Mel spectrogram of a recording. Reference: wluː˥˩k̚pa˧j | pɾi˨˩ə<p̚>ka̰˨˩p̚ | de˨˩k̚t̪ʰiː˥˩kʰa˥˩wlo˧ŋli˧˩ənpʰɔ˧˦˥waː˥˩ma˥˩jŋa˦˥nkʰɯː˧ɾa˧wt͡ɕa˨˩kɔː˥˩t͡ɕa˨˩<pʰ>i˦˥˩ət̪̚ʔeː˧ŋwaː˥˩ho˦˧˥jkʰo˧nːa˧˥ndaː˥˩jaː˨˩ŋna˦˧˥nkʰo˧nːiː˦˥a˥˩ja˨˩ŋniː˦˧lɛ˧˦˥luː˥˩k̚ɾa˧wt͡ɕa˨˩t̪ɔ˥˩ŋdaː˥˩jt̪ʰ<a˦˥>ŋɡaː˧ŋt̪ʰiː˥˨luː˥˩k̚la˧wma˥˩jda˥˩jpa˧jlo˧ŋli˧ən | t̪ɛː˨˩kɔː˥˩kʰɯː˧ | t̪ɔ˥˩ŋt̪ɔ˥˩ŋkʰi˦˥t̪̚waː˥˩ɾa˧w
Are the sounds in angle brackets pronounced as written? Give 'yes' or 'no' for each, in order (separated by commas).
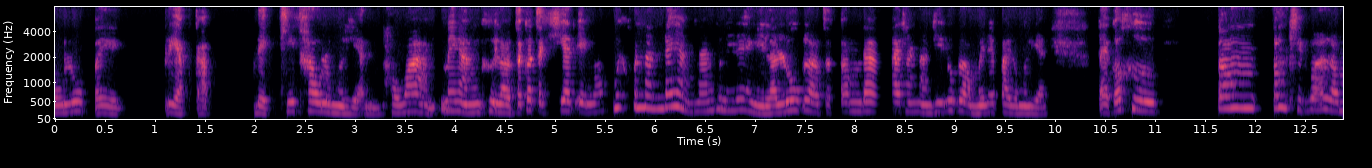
yes, no, yes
